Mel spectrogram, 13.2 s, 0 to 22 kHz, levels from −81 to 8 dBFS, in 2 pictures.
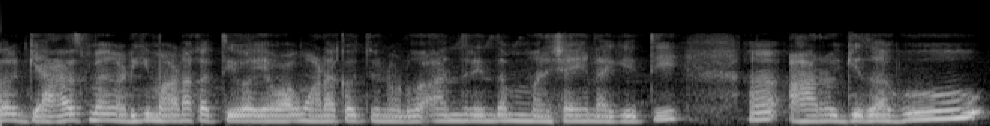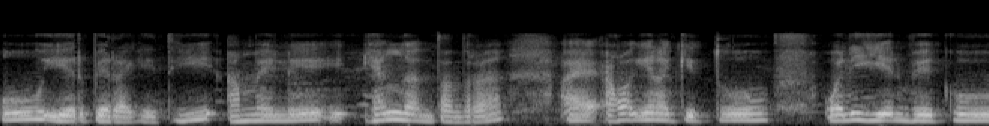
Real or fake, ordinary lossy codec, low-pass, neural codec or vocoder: real; AAC, 32 kbps; 7.2 kHz; none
